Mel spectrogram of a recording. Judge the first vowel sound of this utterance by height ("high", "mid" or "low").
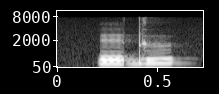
mid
